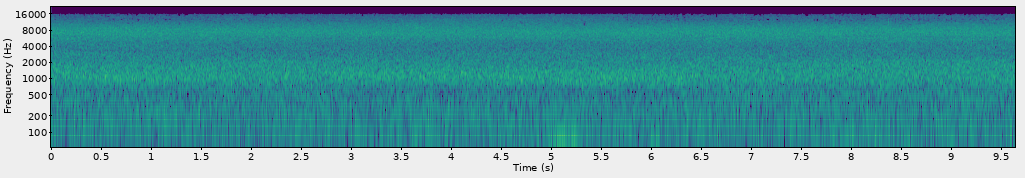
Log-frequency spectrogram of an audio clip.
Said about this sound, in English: It's wiggled its way through the glen to get to this point, and the water itself gathers speed, rushing towards the edge of the lip. It's been eroded and channeled away for thousands and thousands of years.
